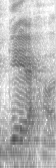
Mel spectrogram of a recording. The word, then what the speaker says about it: guerra: O G e o formam um dígrafo. Dígrafo consonantal. Porque eu tenho duas letras representando um som. G, guerra, G. Sacou? Beleza? Ok. Então, a gente tem um dígrafo aí consonantal. Duas letras para representar o som.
